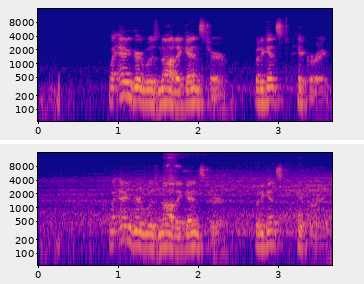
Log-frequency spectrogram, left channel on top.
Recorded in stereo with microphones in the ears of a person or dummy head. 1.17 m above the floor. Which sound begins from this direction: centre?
A man speaking, at 0.9 s.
